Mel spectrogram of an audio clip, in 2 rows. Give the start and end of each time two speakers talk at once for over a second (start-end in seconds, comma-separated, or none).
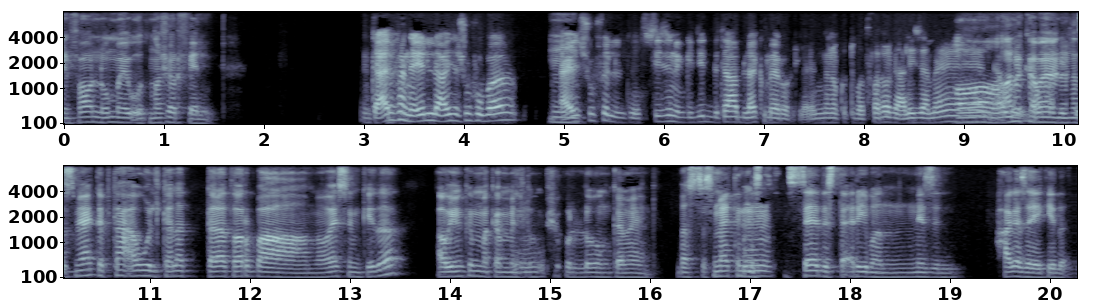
8.9-10.2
